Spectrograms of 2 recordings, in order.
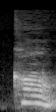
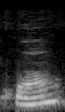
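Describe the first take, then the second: First: The word begins with a plain k sound. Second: The word begins with a kw sound. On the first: The speaker calls it right. "U after Q is silent" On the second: The speaker calls it wrong. "we won't uh, try to say Kwang or something like that"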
